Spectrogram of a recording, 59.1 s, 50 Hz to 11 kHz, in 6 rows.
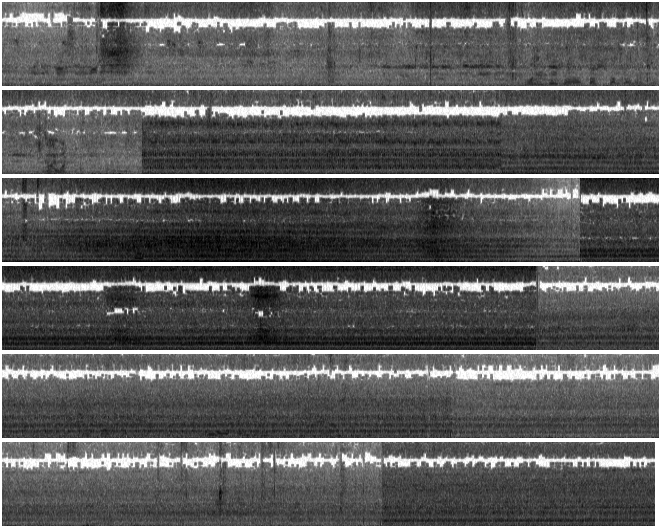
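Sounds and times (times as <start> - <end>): diesel engines idling: 0.0 - 26.0, 26.6 - 59.0
pump engine running: 12.0 - 17.8, 28.4 - 46.1, 55.0 - 59.0
heavy truck engine revving: 12.0 - 46.2, 55.0 - 59.0
high whine: 27.8 - 37.6, 55.0 - 58.5.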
